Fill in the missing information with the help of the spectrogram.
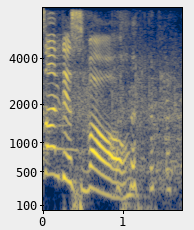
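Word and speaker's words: Sundsvall: It's my birthday and it's pronounced Sundisville.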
